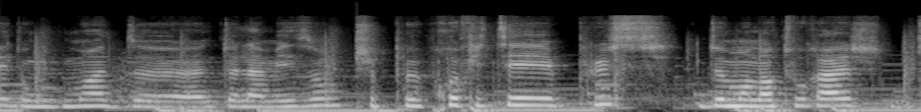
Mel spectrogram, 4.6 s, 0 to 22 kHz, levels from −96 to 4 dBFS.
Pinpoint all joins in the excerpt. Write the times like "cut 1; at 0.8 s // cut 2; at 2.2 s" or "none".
none

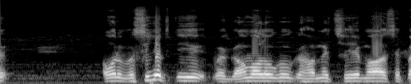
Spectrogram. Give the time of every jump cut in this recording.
none

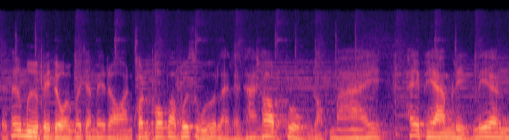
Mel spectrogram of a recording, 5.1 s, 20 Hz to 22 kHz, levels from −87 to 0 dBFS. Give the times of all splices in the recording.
cut 1; at 1.3 s // cut 2; at 2.5 s // cut 3; at 3.9 s

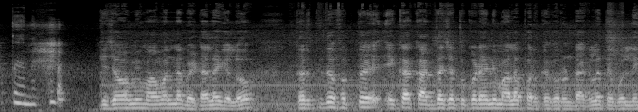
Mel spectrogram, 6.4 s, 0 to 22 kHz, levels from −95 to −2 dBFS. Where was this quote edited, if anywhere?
cut 1; at 1.0 s

